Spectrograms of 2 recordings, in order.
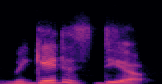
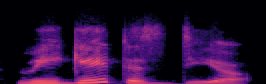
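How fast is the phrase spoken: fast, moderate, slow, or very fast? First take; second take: very fast; moderate. First: The phrase is spoken very quickly. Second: The phrase is spoken at moderate speed. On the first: "Fourth speed" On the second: "And then the second speed"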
